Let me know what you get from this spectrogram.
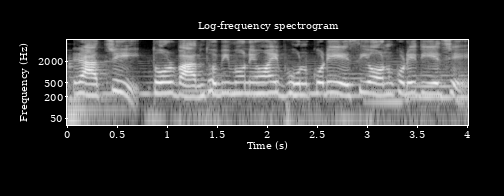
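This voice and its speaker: A snobbish, wealthy middle-aged mother from a story, put on by a female narrator. Her voice is bright and pitched down, disapproving and haughty, over faint music. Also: level tone, normal speed. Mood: annoyed, contemptuous.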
